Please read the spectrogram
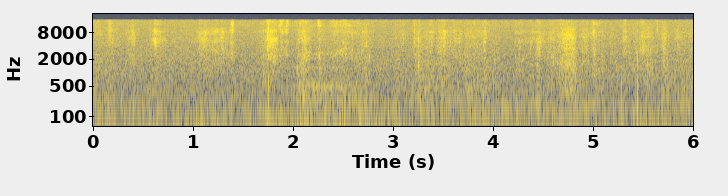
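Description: Faint rustling and scratching of cotton yarn and a metal needle being handled and drawn through crochet stitches, with a few soft scrapes scattered through.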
